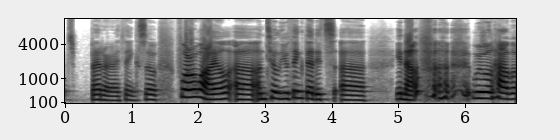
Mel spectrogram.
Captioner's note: laughs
